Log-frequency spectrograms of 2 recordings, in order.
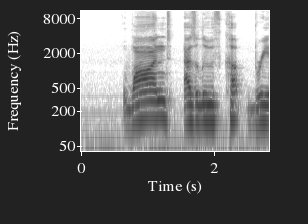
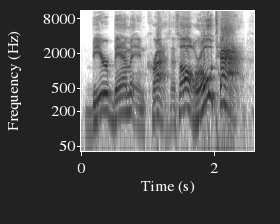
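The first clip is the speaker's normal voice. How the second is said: loud Southern chant building to a holler; mock Southern accent; 6 semitones higher, 10 dB louder than usual. Streamer making fun of Southern people, loud Southern accent. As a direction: start raised, finish yelling like a Bama fan. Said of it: "make fun of Southern people".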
